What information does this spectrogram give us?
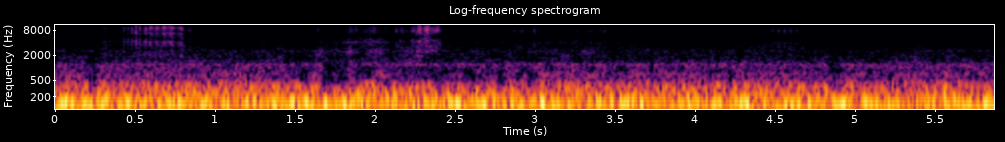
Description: Basically the 3060ti GPU fan making a loud noise when in medium to high noise.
